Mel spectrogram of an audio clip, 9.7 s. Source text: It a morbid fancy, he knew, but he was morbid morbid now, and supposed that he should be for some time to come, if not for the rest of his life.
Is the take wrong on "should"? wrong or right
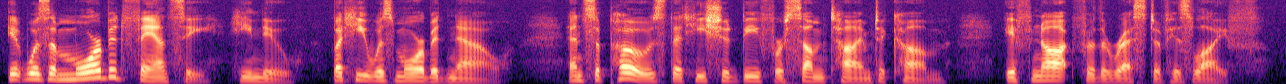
right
